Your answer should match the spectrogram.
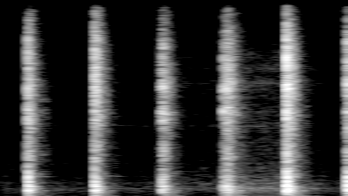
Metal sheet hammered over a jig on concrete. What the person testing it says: you can hear it hit the concrete and that's when you know you you've gotten home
